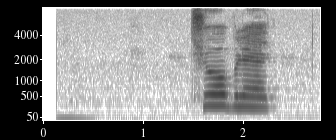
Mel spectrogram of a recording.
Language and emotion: Russian, angry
